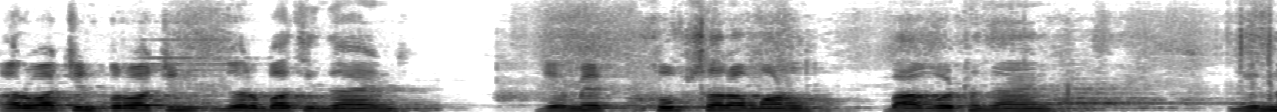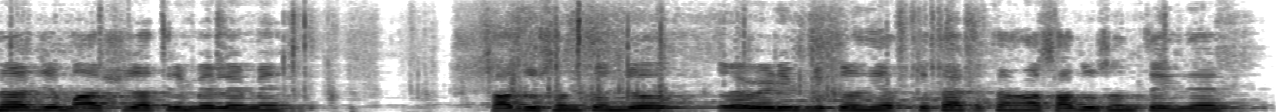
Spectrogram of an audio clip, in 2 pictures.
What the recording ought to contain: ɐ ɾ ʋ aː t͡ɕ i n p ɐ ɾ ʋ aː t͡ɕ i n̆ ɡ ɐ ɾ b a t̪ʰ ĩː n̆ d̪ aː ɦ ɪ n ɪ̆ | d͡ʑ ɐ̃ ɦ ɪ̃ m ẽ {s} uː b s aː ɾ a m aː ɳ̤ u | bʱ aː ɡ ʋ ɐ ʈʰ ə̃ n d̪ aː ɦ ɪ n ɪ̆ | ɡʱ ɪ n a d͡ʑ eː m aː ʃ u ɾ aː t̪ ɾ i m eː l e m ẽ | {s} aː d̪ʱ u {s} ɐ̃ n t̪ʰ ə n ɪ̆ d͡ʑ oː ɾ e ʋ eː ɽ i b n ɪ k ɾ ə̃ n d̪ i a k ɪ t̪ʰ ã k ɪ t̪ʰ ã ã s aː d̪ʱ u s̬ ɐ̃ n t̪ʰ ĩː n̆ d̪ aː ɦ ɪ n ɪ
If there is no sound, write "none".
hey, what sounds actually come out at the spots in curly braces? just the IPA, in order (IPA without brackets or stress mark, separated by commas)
x, s, s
